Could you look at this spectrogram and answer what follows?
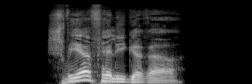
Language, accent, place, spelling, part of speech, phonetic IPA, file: German, Germany, Berlin, schwerfälligerer, adjective, [ˈʃveːɐ̯ˌfɛlɪɡəʁɐ], De-schwerfälligerer.ogg
- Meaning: inflection of schwerfällig: 1. strong/mixed nominative masculine singular comparative degree 2. strong genitive/dative feminine singular comparative degree 3. strong genitive plural comparative degree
